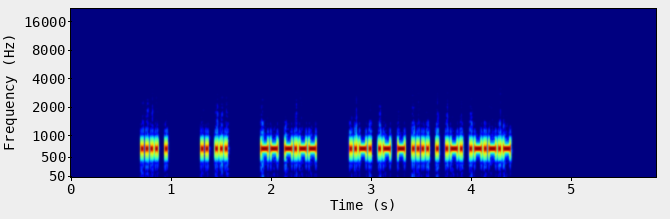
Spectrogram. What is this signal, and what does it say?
Morse code, heard as a keyed tone, about 46 wpm, 700 Hz. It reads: HE IS MY FATHER.
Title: 2x Word-Spacing - Sentences from Top 300 Words - 50wpm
